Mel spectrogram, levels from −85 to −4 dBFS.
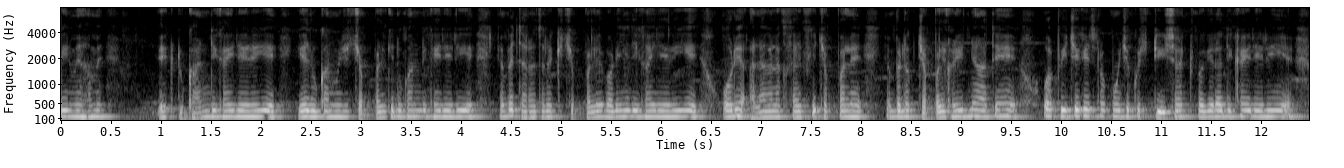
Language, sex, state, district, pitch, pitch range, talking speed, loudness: Hindi, male, Rajasthan, Churu, 155 Hz, 150-160 Hz, 275 wpm, -29 LUFS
